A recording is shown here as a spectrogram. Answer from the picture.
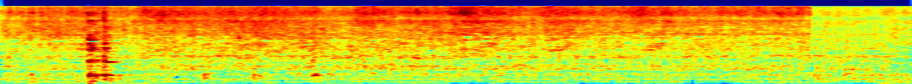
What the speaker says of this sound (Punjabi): ਤੜਕਾ ਆਪਣਾ ਹੋ ਗਿਆ ਬਰਾਊਨ ਅਤੇ ਹੁਣ ਆਪਾਂ ਨਾ ਟਮਾਟਰ ਦਾ ਪੇਸਟ ਪਾ ਦਾਂਗੇ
